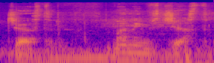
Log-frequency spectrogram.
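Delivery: muttered correction. Retold or imitated. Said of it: "he corrects her".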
